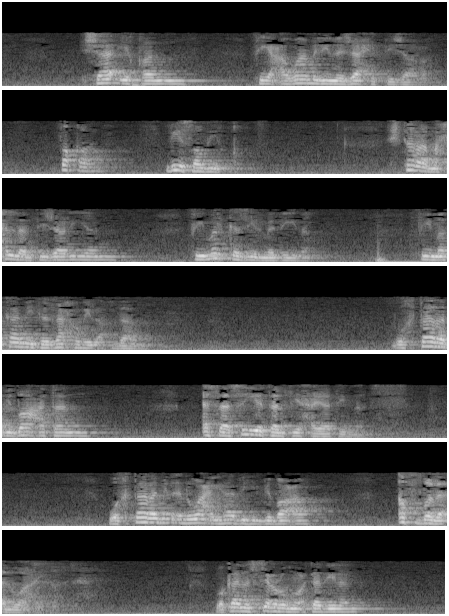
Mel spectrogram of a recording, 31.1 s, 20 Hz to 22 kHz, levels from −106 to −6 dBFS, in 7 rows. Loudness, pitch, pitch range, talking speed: -31 LUFS, 145 Hz, 105-155 Hz, 65 wpm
